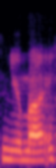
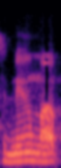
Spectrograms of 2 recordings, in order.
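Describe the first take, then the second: First: The name is said the Zambian way. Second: The name is said the American way. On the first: This is the form used at home. "In Zambia, it's Numa" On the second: This is the form that is easier for people abroad. "Here in the United States, where I live, it becomes Numa because it's just easier"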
